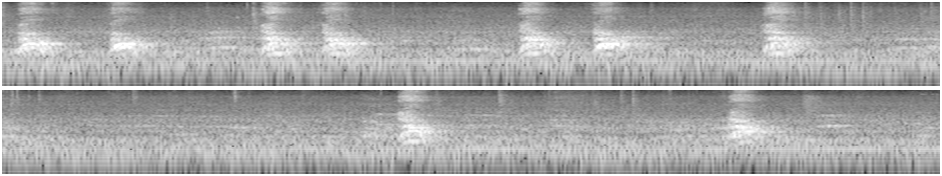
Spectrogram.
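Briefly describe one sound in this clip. A dog sniffs and snuffles loudly, close by.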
